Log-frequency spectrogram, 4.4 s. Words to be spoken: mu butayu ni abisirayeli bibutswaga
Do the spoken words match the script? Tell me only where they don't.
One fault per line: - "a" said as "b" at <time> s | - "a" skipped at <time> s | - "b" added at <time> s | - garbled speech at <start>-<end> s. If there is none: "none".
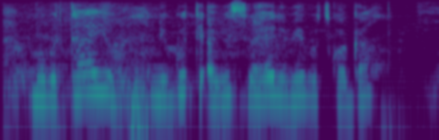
- "gute" added at 1.8 s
